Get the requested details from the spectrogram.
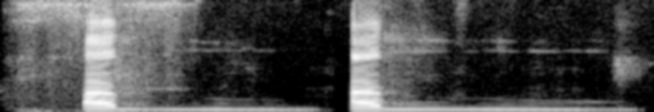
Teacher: Nah, itu huruf dod. Ya. Yang keluar dari tepi lidah bertemu dengan gigi geraham bagian atas, boleh kanan, boleh kiri.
